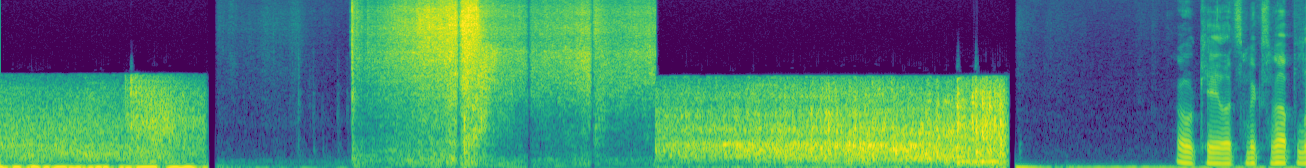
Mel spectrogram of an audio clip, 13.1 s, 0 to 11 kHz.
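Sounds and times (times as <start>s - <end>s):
toy cars rushing hiss: 3.5s - 6.6s
toy cars rolling rumble: 6.3s - 10.1s.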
